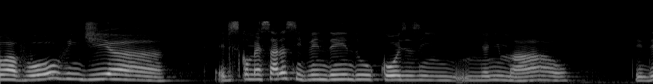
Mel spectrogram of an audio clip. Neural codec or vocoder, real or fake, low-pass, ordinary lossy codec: none; real; none; none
